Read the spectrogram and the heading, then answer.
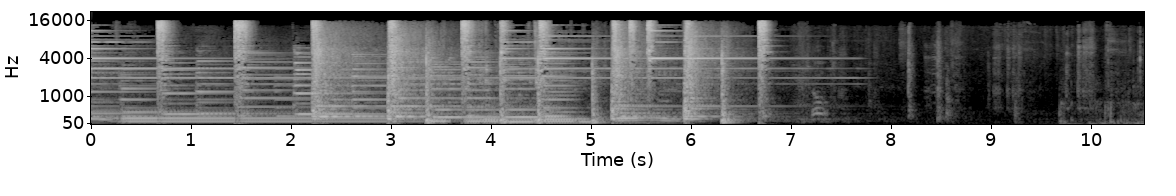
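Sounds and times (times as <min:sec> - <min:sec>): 
freygish-mode band interlude: 0:00.0 - 0:06.5.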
